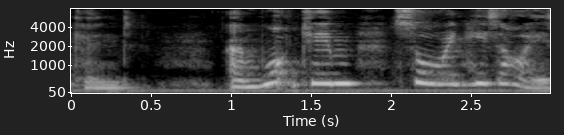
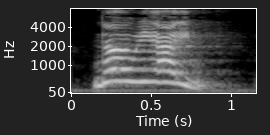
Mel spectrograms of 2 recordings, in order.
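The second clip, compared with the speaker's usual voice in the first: high, very loud defiant shout; 8 semitones higher, 14 dB louder than usual. A narrator's reading. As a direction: hurl it back at the preacher. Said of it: "Jim shouted".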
